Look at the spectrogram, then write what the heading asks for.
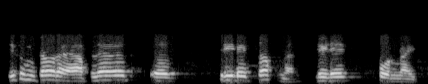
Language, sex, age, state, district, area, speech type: Marathi, male, 18-30, Maharashtra, Kolhapur, urban, conversation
